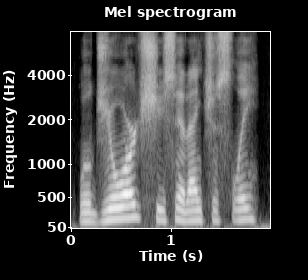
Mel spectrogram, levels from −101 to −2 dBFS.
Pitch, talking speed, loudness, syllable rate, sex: 155 Hz, 150 wpm, -17 LUFS, 4.5 syllables/s, male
